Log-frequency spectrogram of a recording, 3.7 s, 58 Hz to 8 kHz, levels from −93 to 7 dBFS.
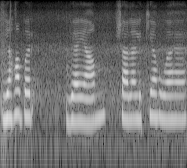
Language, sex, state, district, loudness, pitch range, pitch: Hindi, female, Punjab, Fazilka, -15 LUFS, 240-260 Hz, 245 Hz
